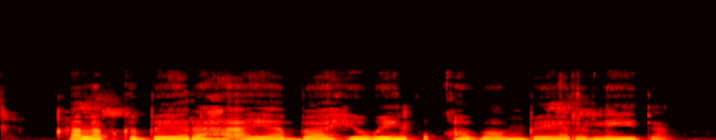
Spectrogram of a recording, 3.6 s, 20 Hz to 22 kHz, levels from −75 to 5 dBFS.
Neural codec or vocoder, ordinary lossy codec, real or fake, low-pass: none; AAC, 48 kbps; real; 10.8 kHz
